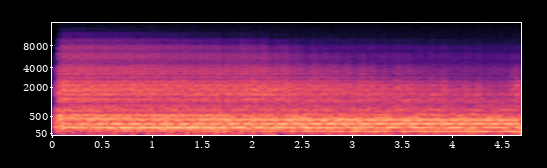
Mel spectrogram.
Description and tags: Power chords recorded through zoom processor direct to record producer. Build your own metal song...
